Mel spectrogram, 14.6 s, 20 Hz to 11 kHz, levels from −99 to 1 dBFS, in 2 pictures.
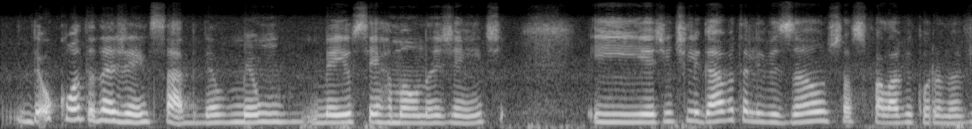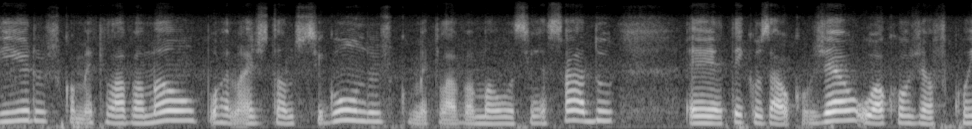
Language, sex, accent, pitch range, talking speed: Portuguese, female, Brazilian, 185-225 Hz, 205 wpm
